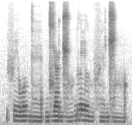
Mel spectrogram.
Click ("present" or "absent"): absent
